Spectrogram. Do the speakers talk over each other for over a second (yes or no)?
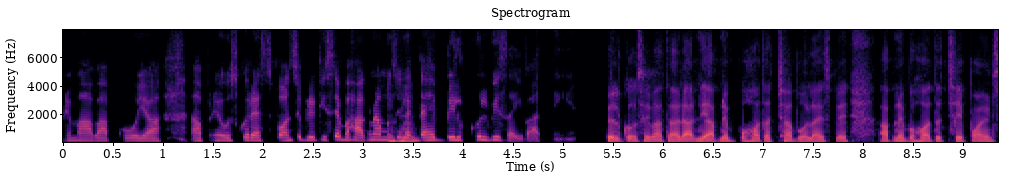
no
